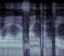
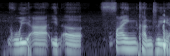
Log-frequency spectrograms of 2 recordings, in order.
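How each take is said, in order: First: Said in the usual way. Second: "we are in a fine country" said slowly, leaning on "fine"; slow emphatic pun. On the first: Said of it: "please remember". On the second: Shown as a demonstration. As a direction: drag out "fine country" to land the joke. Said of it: "please remember, we are in a fine country".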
